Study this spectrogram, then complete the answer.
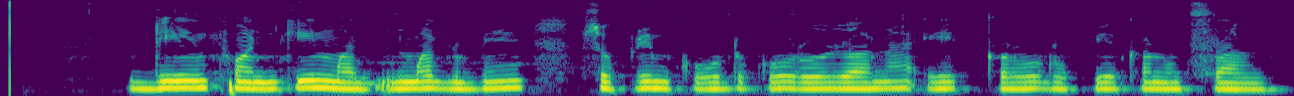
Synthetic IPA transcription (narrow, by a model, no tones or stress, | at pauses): ɖiːmpʰənkimɐd̪mẽsʊpɾiːmkoːɾʈkoɾoːzaːnaʔeːkːəɾoːɽɾʊpjekanʊksaːn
